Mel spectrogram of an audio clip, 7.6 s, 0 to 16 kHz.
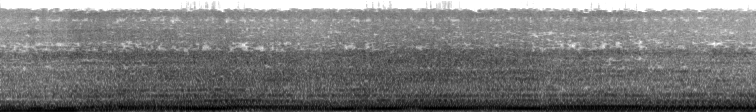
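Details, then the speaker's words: Holden HQ ute with a 350 Chevy V8 swap and headers, first drive while running in the engine on the road: deep, even drone rising and easing with throttle; the earlier vibration around 80–90 km/h is gone, smoothest it has run. "the car has never run so smooth"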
